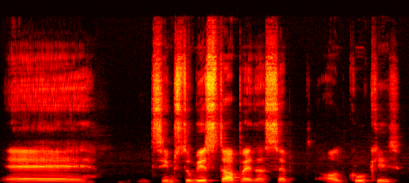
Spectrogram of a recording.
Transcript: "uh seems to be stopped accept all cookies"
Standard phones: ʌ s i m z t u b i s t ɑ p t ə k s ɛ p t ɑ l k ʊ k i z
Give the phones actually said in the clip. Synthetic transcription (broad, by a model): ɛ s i m s t u b i s t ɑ p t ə s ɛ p t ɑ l k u k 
